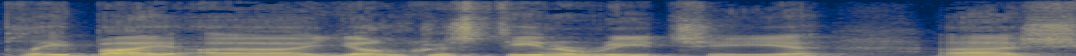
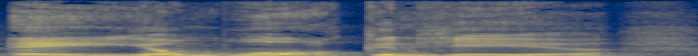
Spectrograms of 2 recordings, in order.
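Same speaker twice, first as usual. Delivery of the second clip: over-the-top, exaggerated Brooklyn accent, pitched up; 6 semitones higher, 4 dB louder than usual. Mocking a Hollywood caricature of how people talk, in an exaggerated Brooklyn accent. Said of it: "a Brooklyn accent".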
